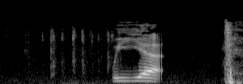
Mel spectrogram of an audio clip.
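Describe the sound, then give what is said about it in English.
Quick, light keystrokes tap on a computer keyboard in an uneven run, followed by a short vocal sound and then one louder burst near the end. “there's typing going on.”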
